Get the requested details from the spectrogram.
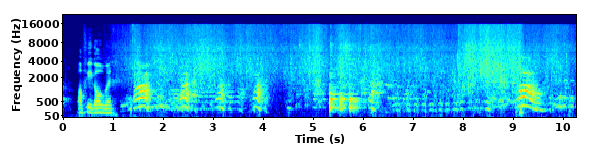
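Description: Water pours and splashes from a bucket onto a man's head.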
